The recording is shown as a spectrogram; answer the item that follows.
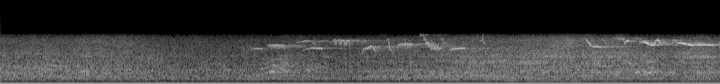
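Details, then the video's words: Blackbird singing at sunset: from the middle onward, short clear whistled and warbled phrases rise above a steady rushing hiss, with a brighter fluted flourish near the end. "blackbird singing at sunset"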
